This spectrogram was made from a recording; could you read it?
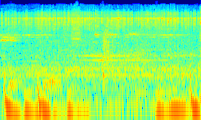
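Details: Stand fan on first speed, bush and gearbox checked fine: a fast rattling buzz with light knocking pulses over the fan's hum, from the rotor sliding back and forth on its shaft (end play).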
